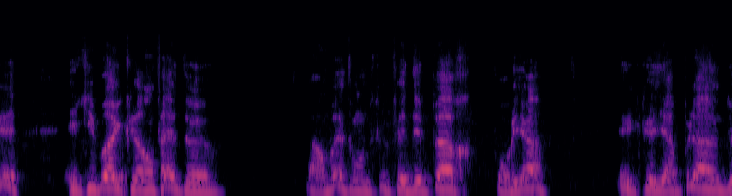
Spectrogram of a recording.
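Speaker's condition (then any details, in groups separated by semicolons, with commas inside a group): Cerebral palsy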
